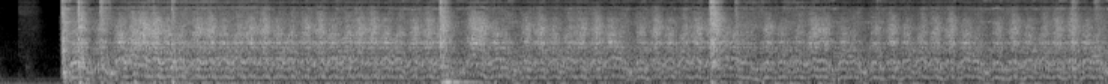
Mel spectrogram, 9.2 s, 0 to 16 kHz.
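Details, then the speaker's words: Weak, slow laboring crank with no catch on a 1981 Oldsmobile Cutlass after rebuilding the original starter and fitting a Quadrajet carb; timing rechecked. Starter sounds ready to die, suspected failing starter. "every time I try to crank this thing the starter sounds like it's ready to just kill over and die so yeah yeah we need to get another starter"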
